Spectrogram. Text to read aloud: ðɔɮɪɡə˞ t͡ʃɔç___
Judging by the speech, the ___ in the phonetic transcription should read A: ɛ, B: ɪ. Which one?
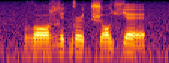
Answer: A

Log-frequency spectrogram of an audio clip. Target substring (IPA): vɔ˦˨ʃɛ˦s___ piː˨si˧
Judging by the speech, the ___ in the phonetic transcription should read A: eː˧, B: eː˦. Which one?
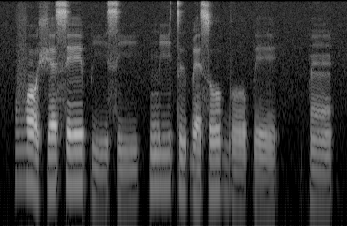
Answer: B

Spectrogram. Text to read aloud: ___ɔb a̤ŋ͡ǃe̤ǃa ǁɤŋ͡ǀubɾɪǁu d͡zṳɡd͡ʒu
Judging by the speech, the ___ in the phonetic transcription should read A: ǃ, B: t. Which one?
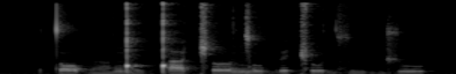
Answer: B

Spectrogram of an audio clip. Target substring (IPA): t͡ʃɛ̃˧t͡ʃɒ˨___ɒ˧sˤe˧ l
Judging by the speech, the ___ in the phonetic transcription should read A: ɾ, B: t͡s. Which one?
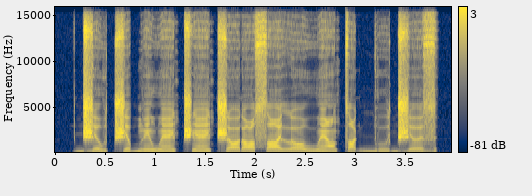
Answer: A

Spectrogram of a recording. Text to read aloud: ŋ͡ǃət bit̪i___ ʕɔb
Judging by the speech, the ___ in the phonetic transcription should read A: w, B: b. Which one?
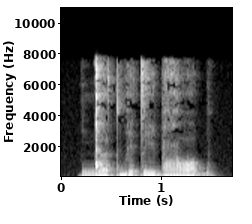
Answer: B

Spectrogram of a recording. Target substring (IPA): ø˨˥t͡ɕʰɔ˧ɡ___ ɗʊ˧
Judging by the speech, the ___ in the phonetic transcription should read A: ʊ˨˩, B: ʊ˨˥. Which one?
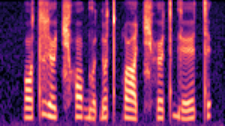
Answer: A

